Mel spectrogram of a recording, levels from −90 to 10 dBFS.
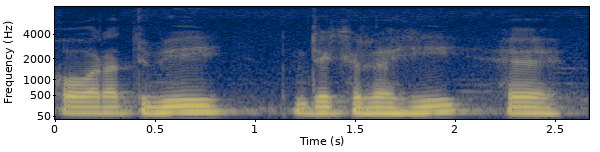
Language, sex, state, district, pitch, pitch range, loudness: Hindi, male, Uttar Pradesh, Jalaun, 115 Hz, 110-125 Hz, -15 LUFS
